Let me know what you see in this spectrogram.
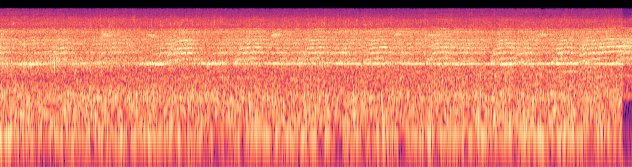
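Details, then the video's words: Cicadas on a morning in the jungle of Palawan, Philippines, fill the air with a dense, steady, high-pitched buzzing drone that never lets up. "Cicada morning Sound in the Jungle of Palawan, Philippines."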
